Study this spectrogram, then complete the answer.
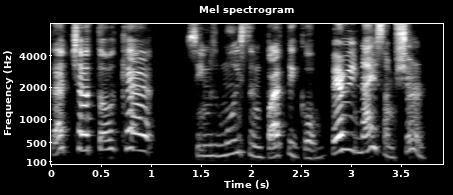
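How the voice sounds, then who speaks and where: This woman uses a put-on character voice, high-pitched for a woman, with very wide swings in pitch. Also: moderate pace. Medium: read story.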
